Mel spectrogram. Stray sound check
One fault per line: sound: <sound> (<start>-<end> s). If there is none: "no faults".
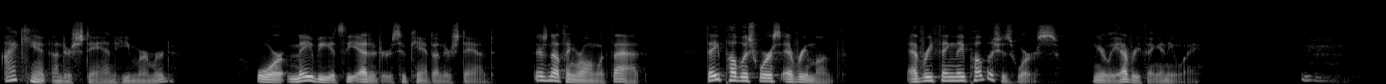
sound: sigh (13.0-13.6 s)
